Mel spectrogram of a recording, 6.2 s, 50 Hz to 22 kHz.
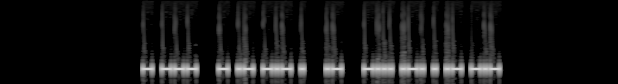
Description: Morse code, heard as a keyed tone, about 38 wpm, 700 Hz. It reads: TO TAKE A BREAK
